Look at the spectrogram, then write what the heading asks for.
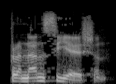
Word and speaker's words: pronunciation: So the second last, which is technically called penultimate syllable, that is stressed, and you see that the stressed mark is put there.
